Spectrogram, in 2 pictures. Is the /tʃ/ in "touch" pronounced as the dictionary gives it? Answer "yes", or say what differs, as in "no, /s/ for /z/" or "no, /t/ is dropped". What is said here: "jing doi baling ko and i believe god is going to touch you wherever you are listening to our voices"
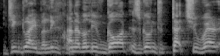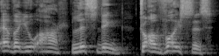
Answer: yes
